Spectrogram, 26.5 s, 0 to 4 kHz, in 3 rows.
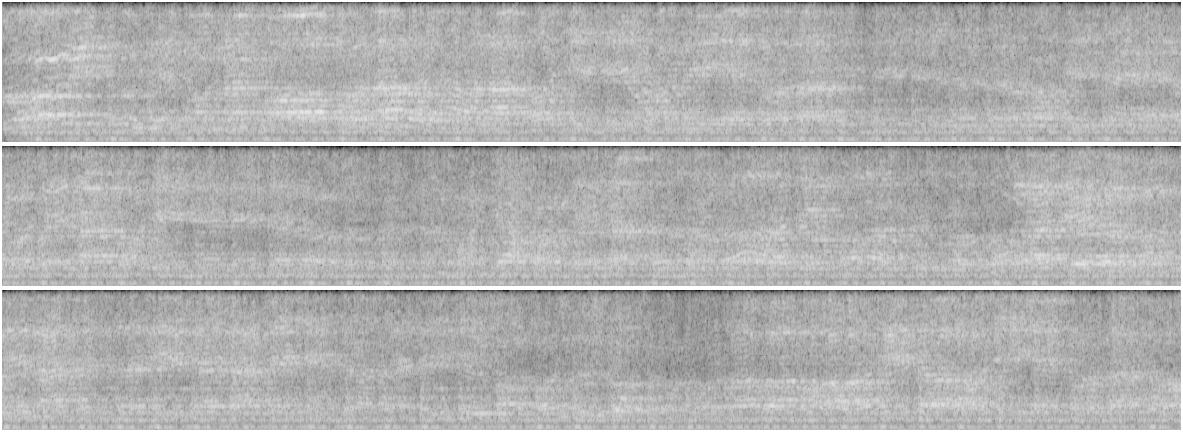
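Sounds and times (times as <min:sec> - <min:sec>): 
monk chanting: 0:00.0 - 0:26.5.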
